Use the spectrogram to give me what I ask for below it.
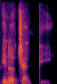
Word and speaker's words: Innocenti: Monsignor Innocenti. Innocenti. Okay. Yeah, the C in Italian's a CH.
